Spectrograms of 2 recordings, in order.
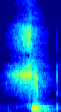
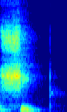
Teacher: it's a short I whereas in the first I'm using double e so therefore it has to be stretched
